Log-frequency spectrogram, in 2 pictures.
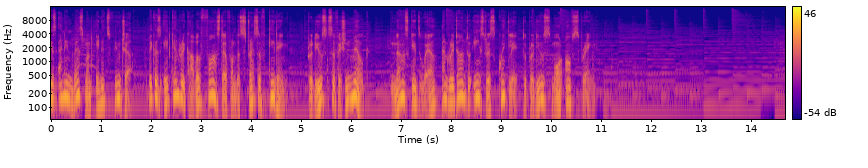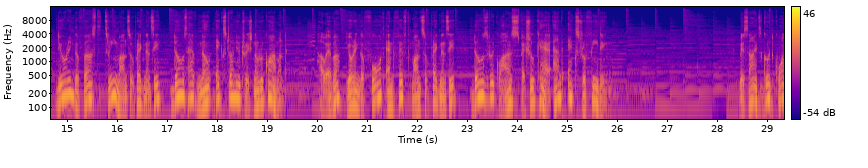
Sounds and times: Speech: 0:00.0 - 0:10.9, 0:14.6 - 0:26.0, 0:28.4 - 0:29.3
Music: 0:00.0 - 0:29.3.

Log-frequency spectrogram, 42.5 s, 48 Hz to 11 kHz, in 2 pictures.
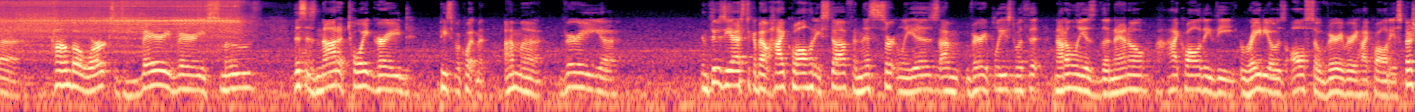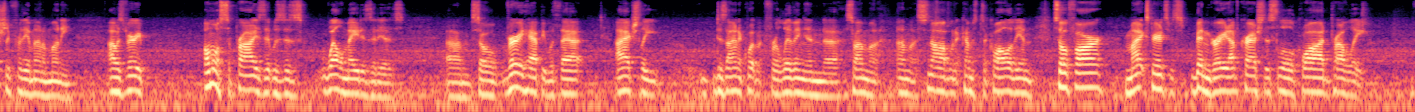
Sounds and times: Speech: 0:00.0 - 0:09.3, 0:10.5 - 0:23.5, 0:24.3 - 0:27.3, 0:27.9 - 0:41.8.

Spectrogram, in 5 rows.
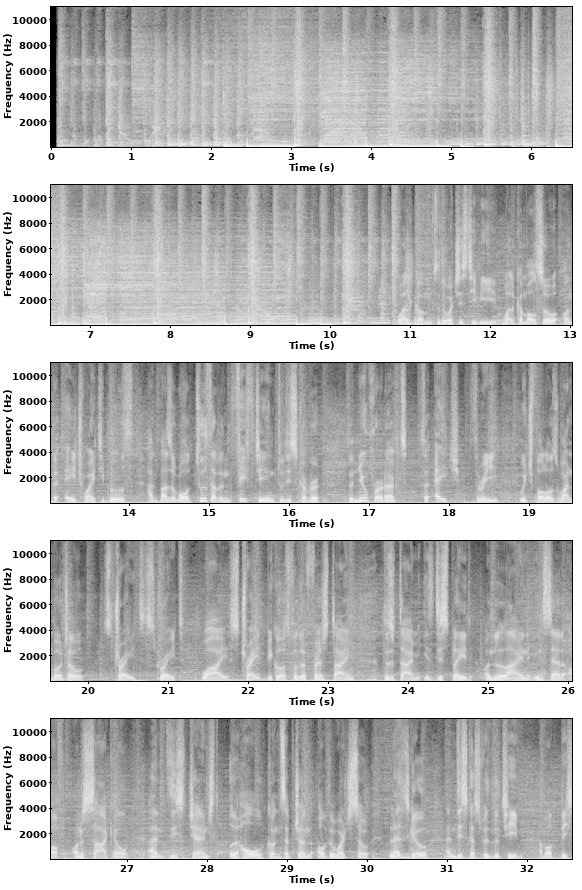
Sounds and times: Music: 0:00.1 - 0:32.5.

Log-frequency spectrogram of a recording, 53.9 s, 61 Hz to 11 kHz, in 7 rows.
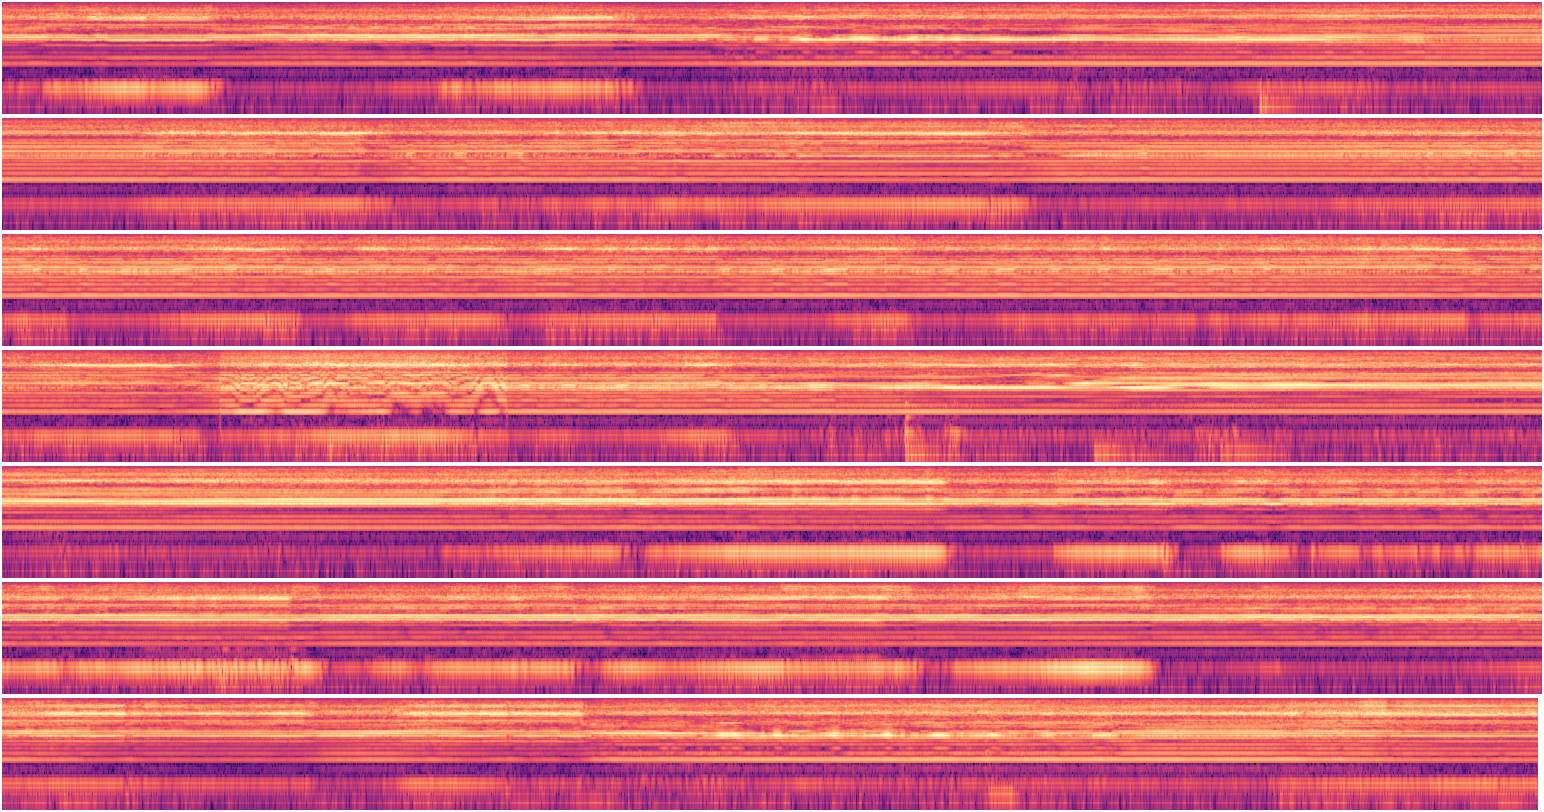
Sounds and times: Electric toothbrush: 0:00.0 - 0:53.8
Inside, small room: 0:00.0 - 0:53.8.

